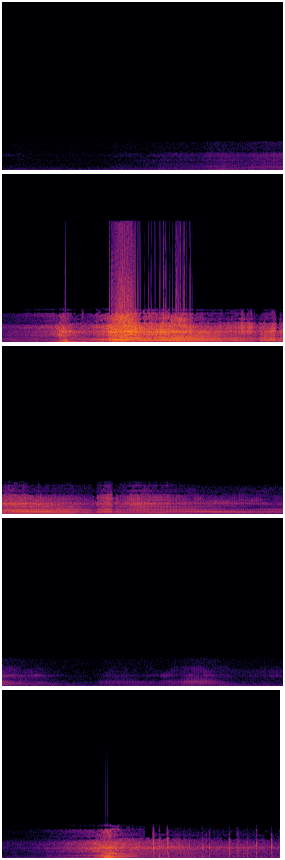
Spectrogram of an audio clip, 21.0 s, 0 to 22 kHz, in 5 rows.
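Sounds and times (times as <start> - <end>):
race car passing at full throttle: 1.9 - 13.4, 14.2 - 21.0.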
